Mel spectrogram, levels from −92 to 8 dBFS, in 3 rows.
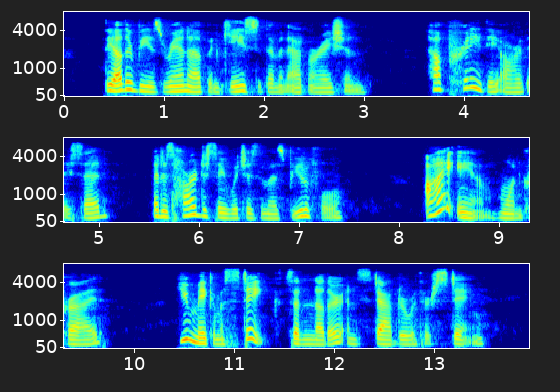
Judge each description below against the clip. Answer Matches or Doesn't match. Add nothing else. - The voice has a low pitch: Doesn't match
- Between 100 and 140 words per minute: Doesn't match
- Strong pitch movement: Doesn't match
